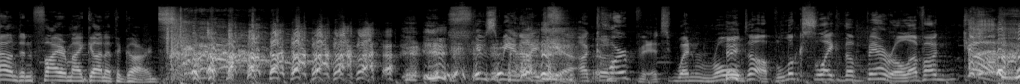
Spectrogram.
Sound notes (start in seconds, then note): 1.8 gunshot; 2.0 laughing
